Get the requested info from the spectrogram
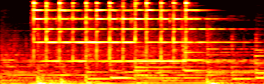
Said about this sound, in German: Na, möchtest du nochmal meine PR-Glocke hören?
